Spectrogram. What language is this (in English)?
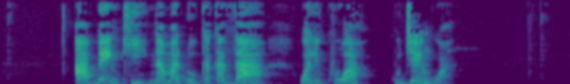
Swahili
